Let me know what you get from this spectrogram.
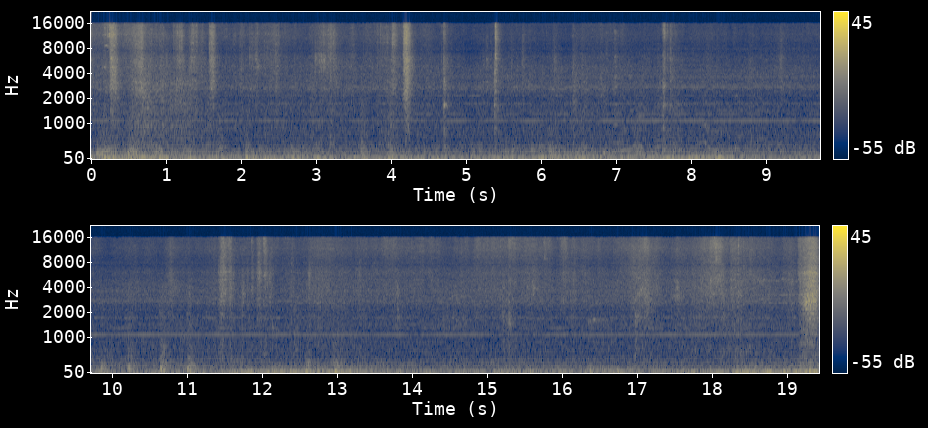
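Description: Passenger train running, heard from inside the carriage: a steady low rumble of the wheels on the rails, with scattered sharp clicks and a faint steady whine.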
